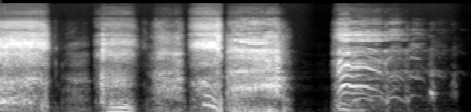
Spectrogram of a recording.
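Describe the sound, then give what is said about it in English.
A person imitates noisily snorting a nasal allergy spray, making several sharp, forceful nasal snorts and sniffs in bursts, then a longer, voiced exhaling snort. “I love taking my my Flonase and making it sound and look like I'm fucking Tony Montana snorting a fucking line”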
